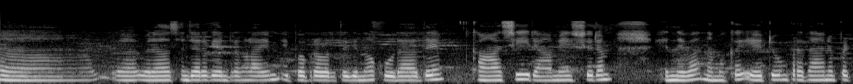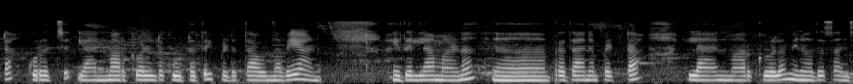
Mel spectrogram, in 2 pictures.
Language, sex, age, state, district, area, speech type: Malayalam, female, 30-45, Kerala, Kollam, rural, spontaneous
